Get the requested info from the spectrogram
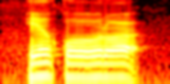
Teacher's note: حمزہ ساکن کو جھٹکے کے ساتھ پڑھا جائے گا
